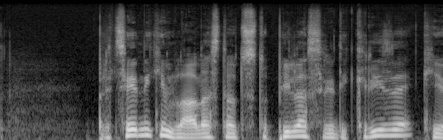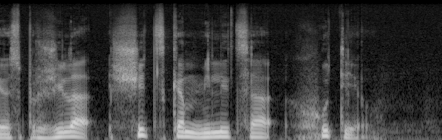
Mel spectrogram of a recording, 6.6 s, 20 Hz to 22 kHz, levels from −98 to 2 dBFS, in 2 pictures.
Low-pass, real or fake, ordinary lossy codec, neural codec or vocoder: 19.8 kHz; fake; none; vocoder, 44.1 kHz, 128 mel bands, Pupu-Vocoder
